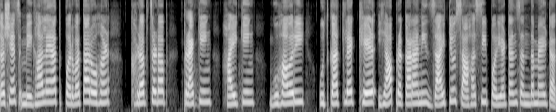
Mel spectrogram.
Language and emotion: Goan Konkani, neutral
